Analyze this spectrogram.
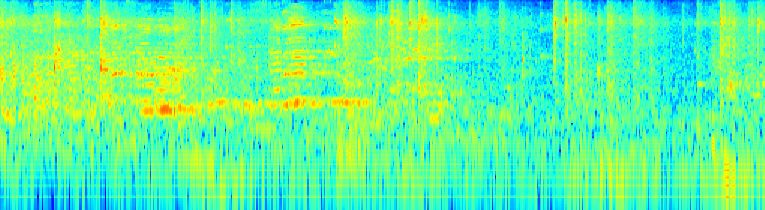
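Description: A shuttlecock is struck sharply with rackets back and forth in an echoing hall.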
